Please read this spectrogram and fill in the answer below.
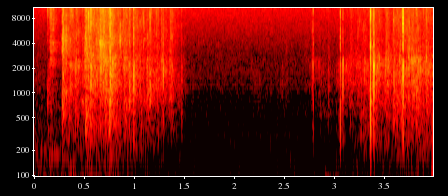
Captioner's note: crowd applauding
